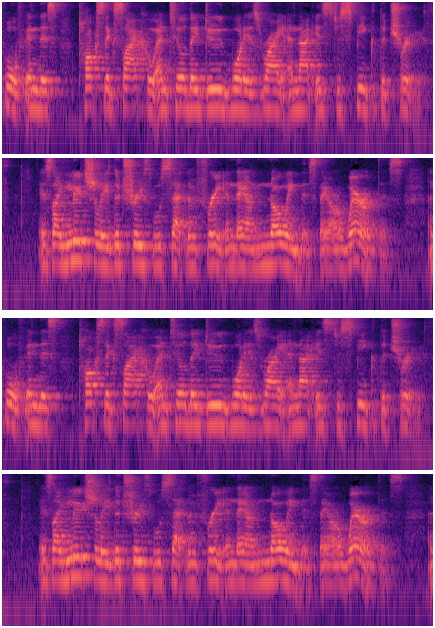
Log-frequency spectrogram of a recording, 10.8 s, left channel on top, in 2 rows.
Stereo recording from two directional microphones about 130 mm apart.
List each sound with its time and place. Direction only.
0.0 s speech: 35° left (ahead or behind)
